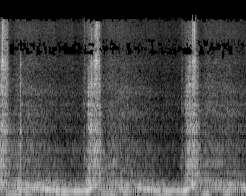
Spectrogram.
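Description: Car engine revved hard three times, about two seconds apart, with a loud exhaust bark at the top of each rev. Each time it sinks slowly back to a steady idle.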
